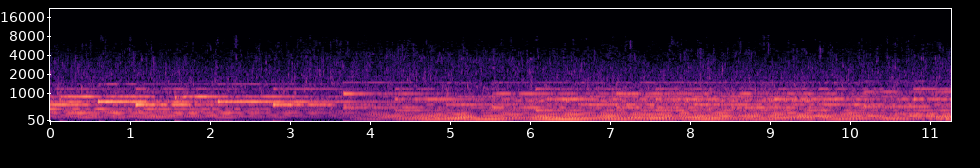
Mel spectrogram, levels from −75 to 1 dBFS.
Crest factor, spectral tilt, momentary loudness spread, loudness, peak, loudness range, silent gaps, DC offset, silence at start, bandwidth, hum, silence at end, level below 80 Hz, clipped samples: 16 dB; -9 dB/octave; 7 LU; -23 LUFS; -6 dBFS; 4 LU; none; under 0.1%; 0 s; 8.2 kHz; none; 0 s; -34 dBFS; under 0.1%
